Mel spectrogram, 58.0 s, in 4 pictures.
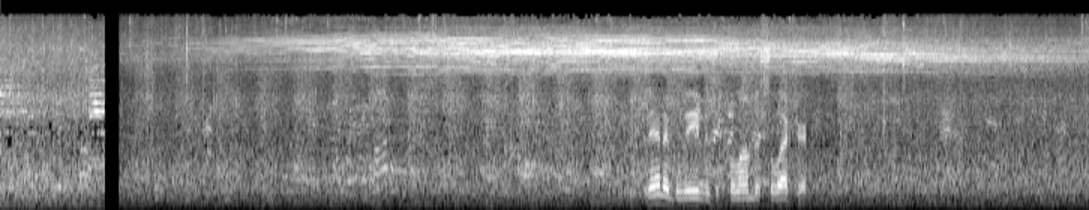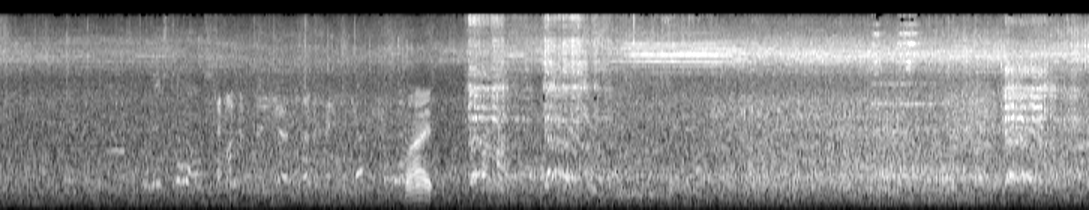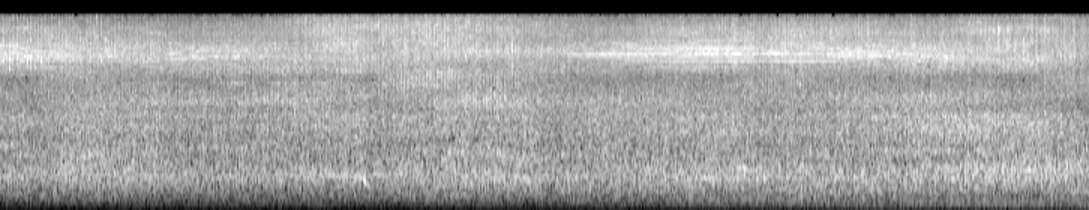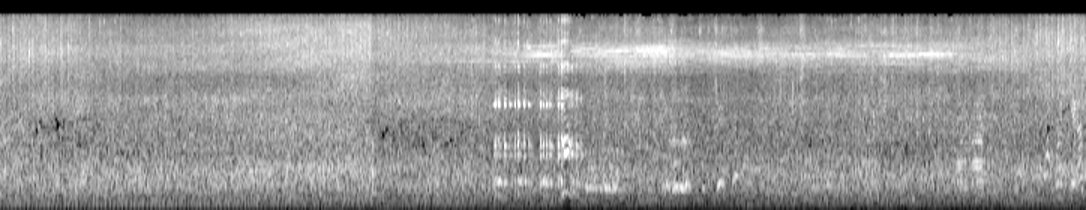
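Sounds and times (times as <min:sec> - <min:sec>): car engines at low speed: 0:27.2 - 0:58.0.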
